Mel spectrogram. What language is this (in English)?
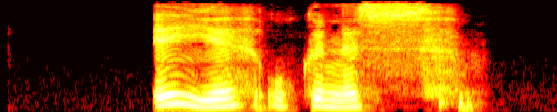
Bashkir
